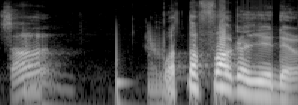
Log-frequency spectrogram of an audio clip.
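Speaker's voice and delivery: put-on condescending old man voice. Retelling how an old guy at the gas station scolded: imitating an old guy. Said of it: "some old guy shows up and he's like".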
